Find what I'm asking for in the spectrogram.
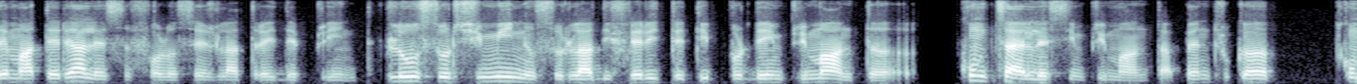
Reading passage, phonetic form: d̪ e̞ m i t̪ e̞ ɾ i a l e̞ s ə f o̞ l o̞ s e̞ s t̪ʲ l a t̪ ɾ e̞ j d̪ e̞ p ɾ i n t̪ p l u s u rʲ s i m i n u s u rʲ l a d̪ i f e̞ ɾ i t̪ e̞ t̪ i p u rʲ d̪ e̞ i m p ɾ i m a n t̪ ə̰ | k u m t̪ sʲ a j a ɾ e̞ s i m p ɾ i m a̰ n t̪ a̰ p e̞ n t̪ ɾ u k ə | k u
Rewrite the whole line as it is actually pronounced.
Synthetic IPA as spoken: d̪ e̞ m a t̪ e̞ ɾ i a l e̞ s ə f o̞ l o̞ s e̞ ʃ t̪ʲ l a t̪ ɾ e̞ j d̪ e̞ p ɾ i n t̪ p l u s u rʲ ʃ i m i n u s u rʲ l a d̪ i f e̞ ɾ i t̪ e̞ t̪ i p u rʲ d̪ e̞ i m p ɾ i m a n t̪ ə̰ | k u m t̪ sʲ a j a l e̞ s i m p ɾ i m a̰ n t̪ a̰ p e̞ n t̪ ɾ u k ə | k u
